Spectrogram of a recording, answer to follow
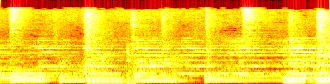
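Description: Live instrumental trio music: an upright bass playing a moving line of low notes, electric guitar, and a drum kit with cymbal strokes.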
